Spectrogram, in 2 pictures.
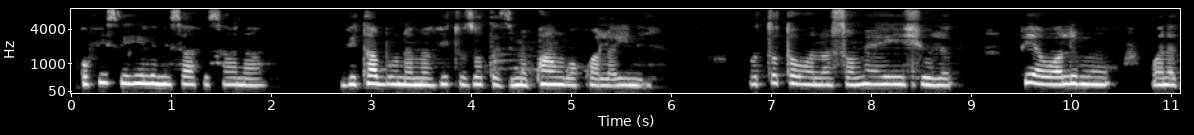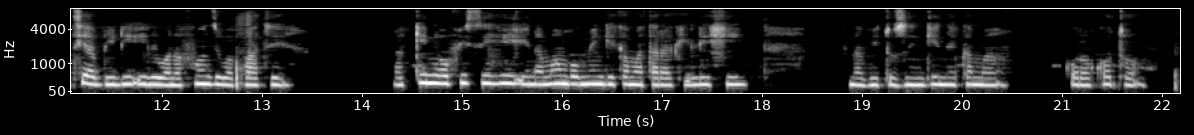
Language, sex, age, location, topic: Swahili, female, 36-49, Wajir, education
